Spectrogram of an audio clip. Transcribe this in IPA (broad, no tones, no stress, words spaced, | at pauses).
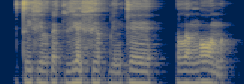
tifʲɛlɗɛkvʲa fʲʌ k͡pinke | lʌŋɔn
